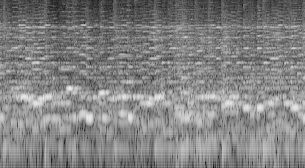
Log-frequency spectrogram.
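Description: Live Irish traditional dance tune played on accordion and fiddle, a quick continuous run of melody notes over a steady low drone.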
